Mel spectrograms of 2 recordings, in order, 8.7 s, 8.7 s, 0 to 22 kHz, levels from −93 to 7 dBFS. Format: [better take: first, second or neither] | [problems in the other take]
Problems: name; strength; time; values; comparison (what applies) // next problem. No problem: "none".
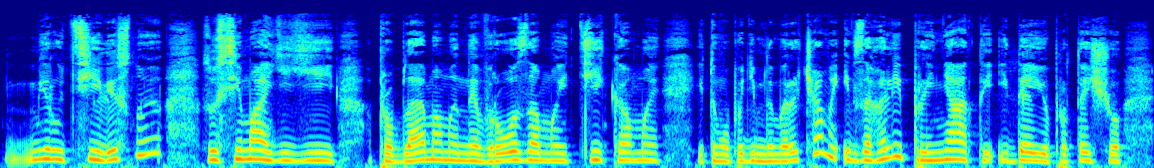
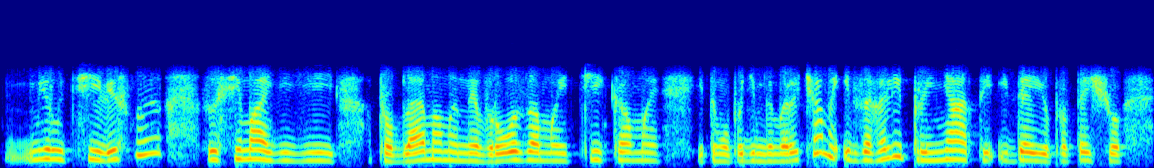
first | phone-call audio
